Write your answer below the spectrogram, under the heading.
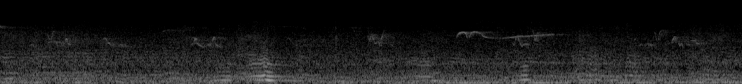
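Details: On a rainy morning, a beehive of honey bees gives off a continuous low drone. One bee swells louder as it passes close, and a wavering bird whistle sounds midway through.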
